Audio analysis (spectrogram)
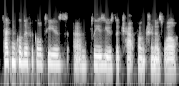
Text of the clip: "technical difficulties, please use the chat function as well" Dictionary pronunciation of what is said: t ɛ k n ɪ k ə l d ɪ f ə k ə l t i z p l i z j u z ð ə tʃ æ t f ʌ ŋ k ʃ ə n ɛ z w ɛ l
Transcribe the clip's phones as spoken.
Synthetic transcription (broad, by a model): t ɛ k n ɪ k l d ɪ f ə k ə l t i z p l i z j u z ð ə tʃ æ t f ʌ ŋ k ʃ ə n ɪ z w ɛ l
